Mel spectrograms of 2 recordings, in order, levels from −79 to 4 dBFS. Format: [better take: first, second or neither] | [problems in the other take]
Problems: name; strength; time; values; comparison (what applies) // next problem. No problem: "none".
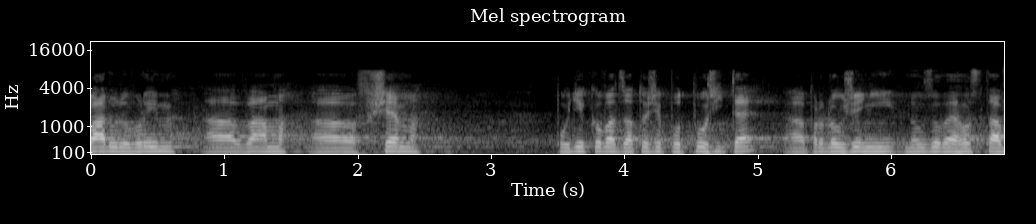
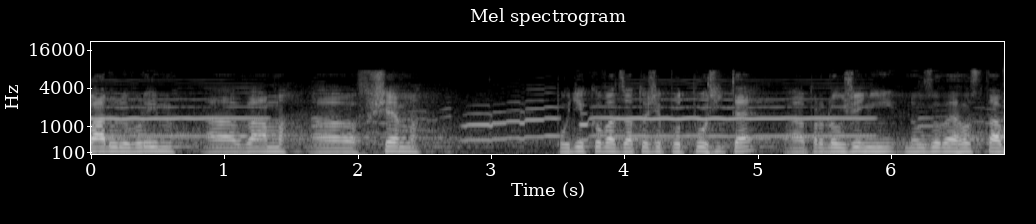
first | background sound (Wind instrument, woodwind instrument); 9 dB below the speech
